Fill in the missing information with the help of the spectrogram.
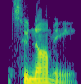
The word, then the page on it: tsunami: American English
